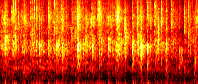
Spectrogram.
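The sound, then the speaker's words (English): An audience claps steadily for several seconds, a dense, continuous patter of many hands that holds an even level throughout. “You don't have to clap.”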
